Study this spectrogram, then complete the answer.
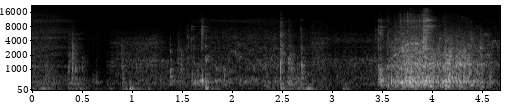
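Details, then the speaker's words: Non-running Mountfield 414/416 mower from the tip, pull-started on carb spray with dead man's handle off: ragged pops then a brief rough burst that dies; fires but won't run right, owner suspects gummed-up carburettor needing a clean. "that fired it is firing it's not quite firing right what i'm going to do i'm going to do a carburetor clean on this"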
